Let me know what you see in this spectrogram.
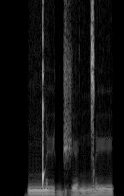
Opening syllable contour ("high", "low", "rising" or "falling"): falling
